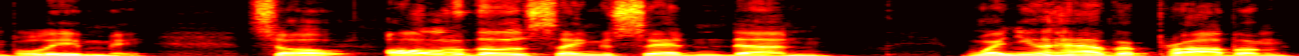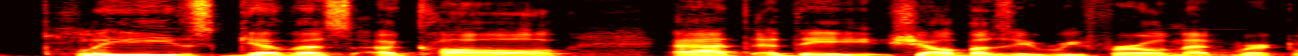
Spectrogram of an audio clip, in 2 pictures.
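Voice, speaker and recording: A man hosting a radio advice show on home repair, speaking in a halting, folksy way and repeating words for emphasis. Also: mid-range voice.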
